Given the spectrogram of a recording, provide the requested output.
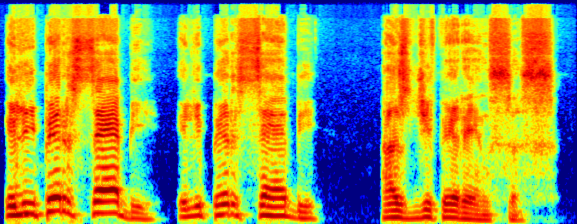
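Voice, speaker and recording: Slow-talking older southern Brazilian man. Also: medium pitch, very animated, darkish tone, no room sound, clean studio sound. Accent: Rio Grande do Sul Portuguese. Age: 60s. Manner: rambling, keeps asking "sabe?". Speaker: guest. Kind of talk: casual interview chat.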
